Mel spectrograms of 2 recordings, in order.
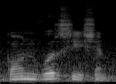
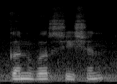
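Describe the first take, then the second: First: The first vowel is an open 'o' sound. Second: The first vowel is a short 'uh' sound. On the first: The speaker calls it right. "इसका right होता है कॉन्वर्सेशन" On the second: The speaker calls it wrong. "कन्वर्सेशन गलत होता है"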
